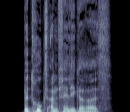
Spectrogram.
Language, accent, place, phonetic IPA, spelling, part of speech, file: German, Germany, Berlin, [bəˈtʁuːksʔanˌfɛlɪɡəʁəs], betrugsanfälligeres, adjective, De-betrugsanfälligeres.ogg
- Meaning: strong/mixed nominative/accusative neuter singular comparative degree of betrugsanfällig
